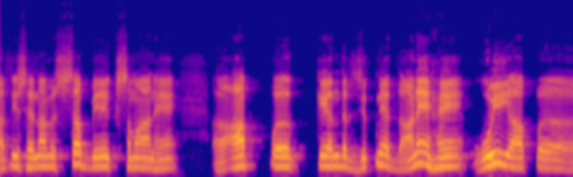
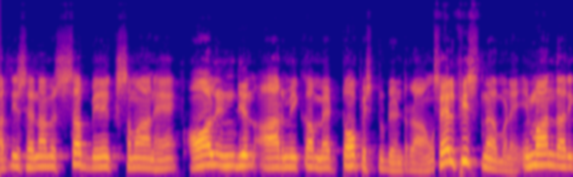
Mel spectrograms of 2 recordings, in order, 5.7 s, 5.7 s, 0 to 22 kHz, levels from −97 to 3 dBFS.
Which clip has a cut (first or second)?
second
